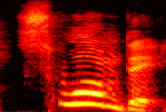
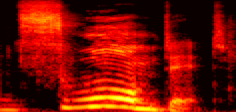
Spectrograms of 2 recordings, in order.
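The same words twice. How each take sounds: First: Swarmed it again higher and louder, punched; insistent, raised emphasis on swarmed; emphatic repeat. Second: Said in the usual way. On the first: Real, not acted. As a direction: hit swarmed hard on the repeat.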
